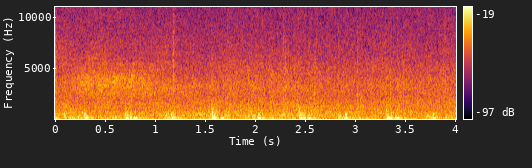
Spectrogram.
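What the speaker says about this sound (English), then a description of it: "It's raining still" Steady rain patters nearby with faint low rumbles of thunder and soft recurring thumps; no voices.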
